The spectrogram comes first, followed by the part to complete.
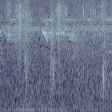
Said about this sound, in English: Out in those jungles of Africa, we see an American woman hiking through the thick underbrush.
